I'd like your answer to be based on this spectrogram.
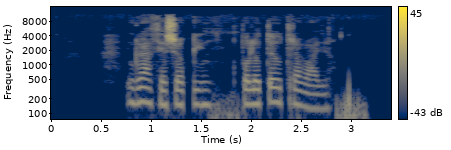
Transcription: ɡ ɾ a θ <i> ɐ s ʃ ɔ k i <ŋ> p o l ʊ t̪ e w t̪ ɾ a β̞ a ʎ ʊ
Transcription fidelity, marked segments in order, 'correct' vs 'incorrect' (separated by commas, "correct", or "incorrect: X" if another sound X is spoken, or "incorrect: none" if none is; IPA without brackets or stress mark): incorrect: j, correct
